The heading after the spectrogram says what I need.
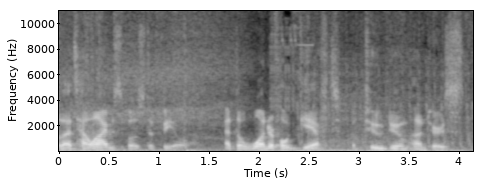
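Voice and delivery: ordinary talk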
